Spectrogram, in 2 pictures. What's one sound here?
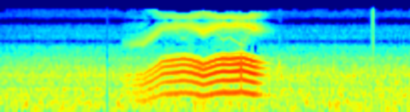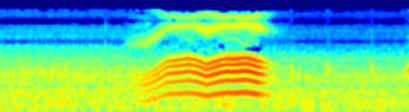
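A warbling electronic sound effect rises and wobbles twice.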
